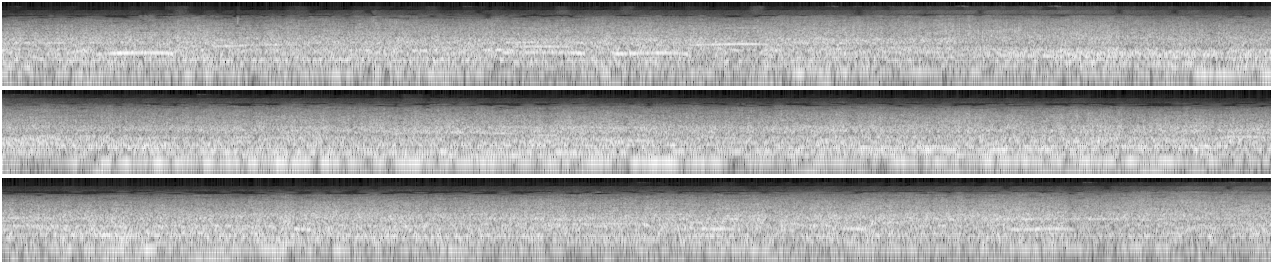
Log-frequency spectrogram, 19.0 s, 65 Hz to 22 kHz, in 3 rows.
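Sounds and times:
motorcycle engines racing: 0.0 - 19.0.

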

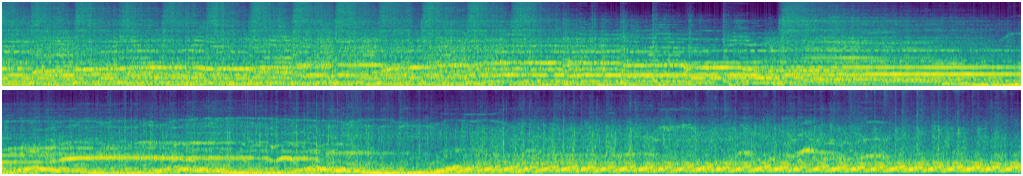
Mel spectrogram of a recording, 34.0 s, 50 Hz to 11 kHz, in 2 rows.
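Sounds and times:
low synth tone sweeping in pitch: 10.5 - 30.1
fast pulsing synth pattern: 19.5 - 33.9.

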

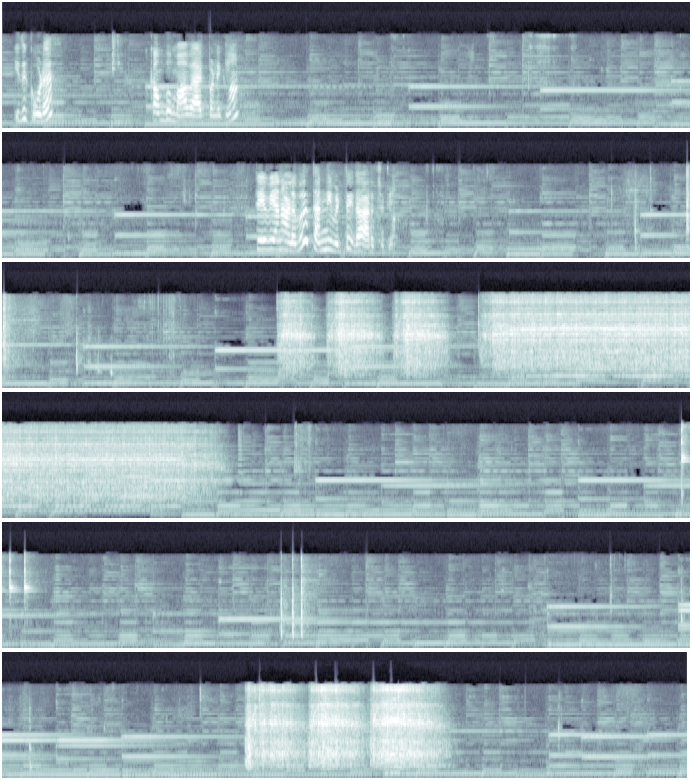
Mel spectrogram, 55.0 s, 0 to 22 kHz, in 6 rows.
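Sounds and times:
background music sustained tones: 0.0 - 55.0
mixer grinder grinding: 22.0 - 30.6, 49.1 - 52.0.

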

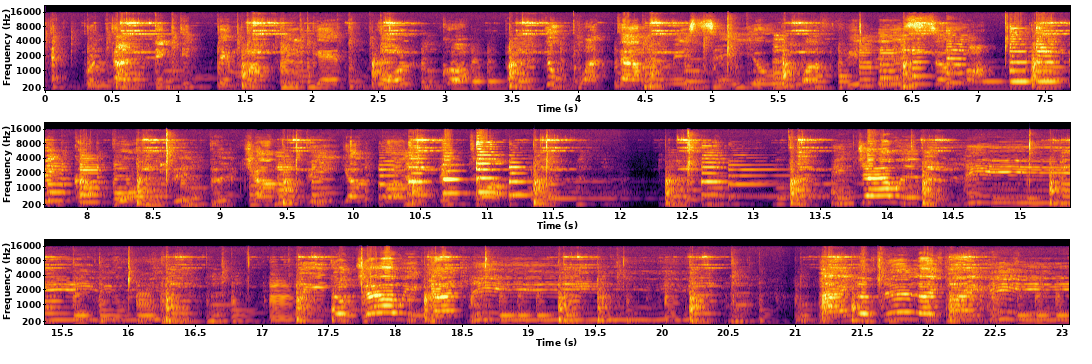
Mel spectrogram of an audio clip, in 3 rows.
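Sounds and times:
acoustic guitar strumming: 0.0 - 23.0
hand drum percussion: 7.4 - 8.7, 10.4 - 21.6.

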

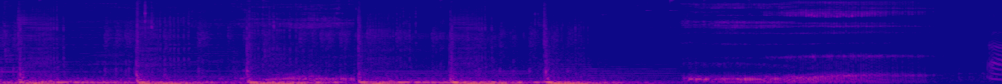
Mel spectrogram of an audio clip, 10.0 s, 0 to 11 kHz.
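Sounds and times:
deep gravelly grunt: 2.3 - 3.8.

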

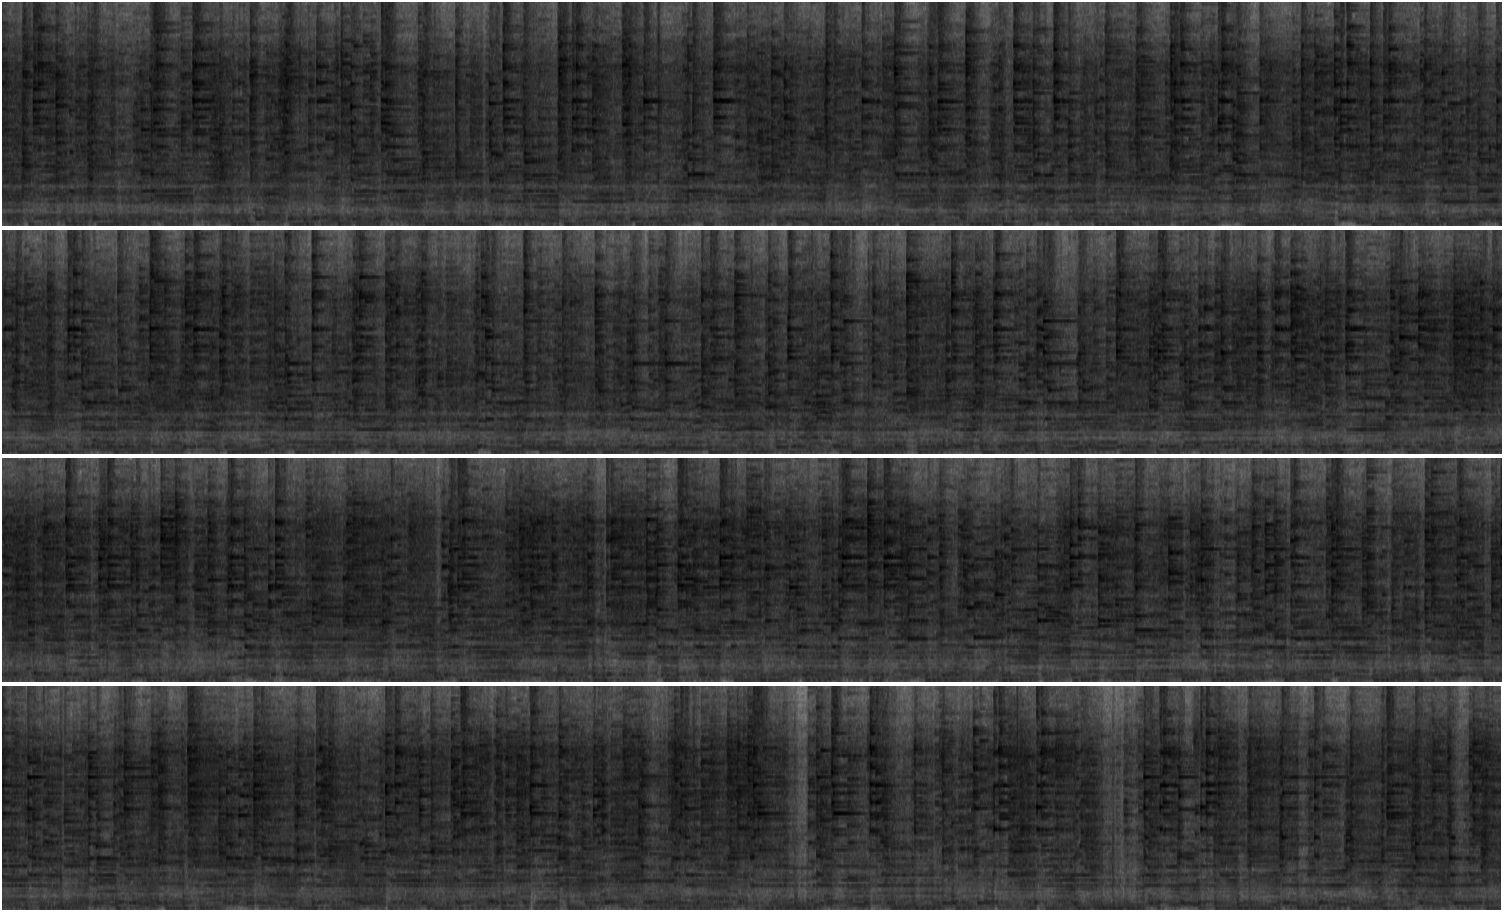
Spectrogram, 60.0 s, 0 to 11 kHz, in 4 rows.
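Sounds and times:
brass gongs struck rhythmically: 0.0 - 59.9
taiko drums: 0.0 - 59.9.

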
